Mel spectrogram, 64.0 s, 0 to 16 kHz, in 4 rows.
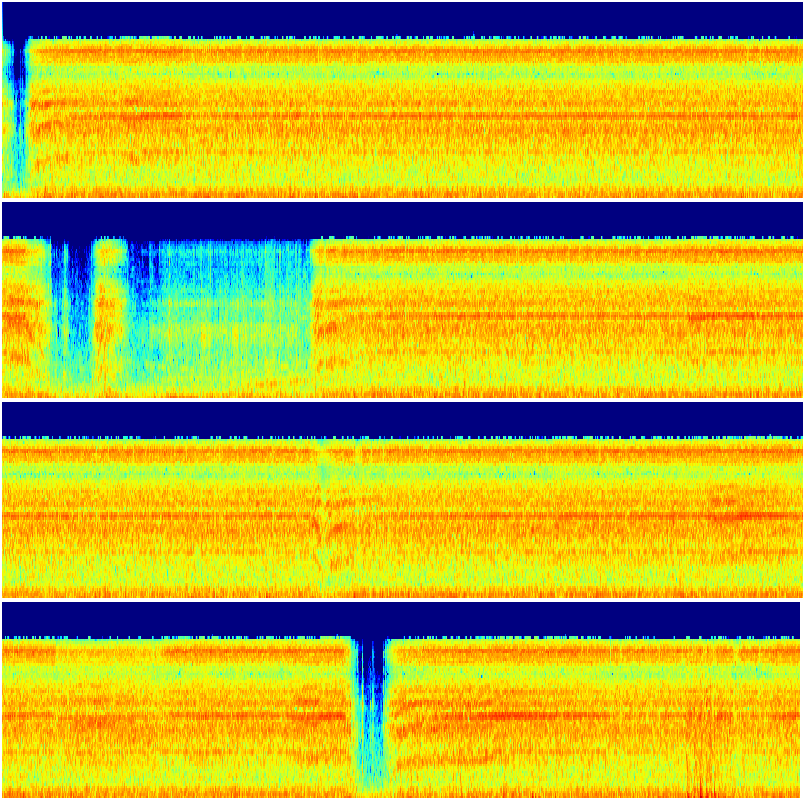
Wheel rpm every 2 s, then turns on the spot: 100, 230, 230, 230, 230, 240, 230, 230, 130, 20, 30, 130, 230, 230, 230, 230, 230, 230, 230, 200, 230, 230, 230, 230, 230, 230, 230, 150, 170, 230, 230, 230.
18-22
